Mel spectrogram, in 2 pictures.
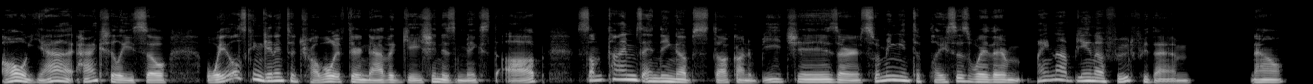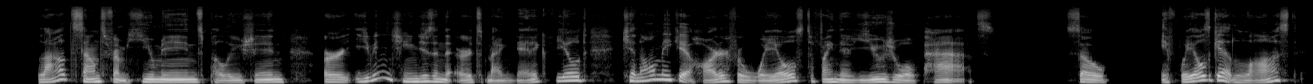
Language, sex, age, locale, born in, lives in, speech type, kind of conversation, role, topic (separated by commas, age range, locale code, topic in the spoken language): English, male, 30-34, en-US, United States, United States, read, expert-assistant, expert, How do whales navigate long ocean migrations?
